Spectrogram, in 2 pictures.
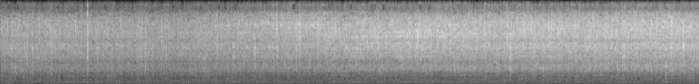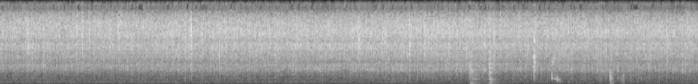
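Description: Steady, loud sizzling of pesto in a hot pan fills the whole stretch, a dense crackling hiss with a low hum beneath it and a few faint clinks near the end.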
